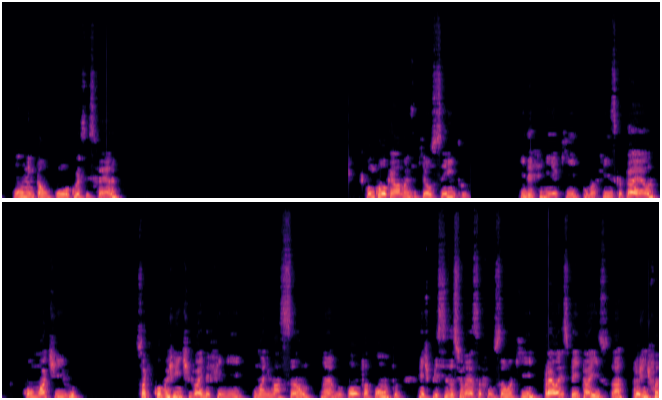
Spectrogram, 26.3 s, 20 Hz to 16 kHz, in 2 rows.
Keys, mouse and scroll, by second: 0.2 s, 2.3 click, 4.0 click, 4.7-5.7 scroll down 6, 5.1 middle click, 6.0 middle click, 7.4 click, 8.6 middle click, 9.3 click, 10.9 middle click, 13.0 click, 17.8 middle click, 24.2 click.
